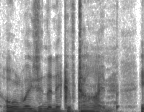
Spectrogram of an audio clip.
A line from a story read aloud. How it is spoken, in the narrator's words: he muttered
